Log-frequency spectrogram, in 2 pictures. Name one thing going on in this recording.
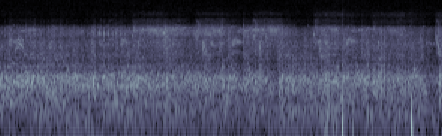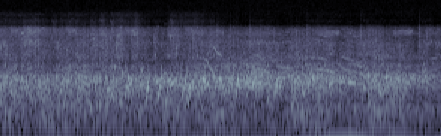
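Game battle sounds of troops clashing and attacking play continuously.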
